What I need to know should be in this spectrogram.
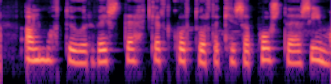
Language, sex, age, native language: Icelandic, female, 30-39, Icelandic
